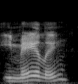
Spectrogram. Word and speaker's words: emailing: support okay good good this word here is emailing so the stress is at the beginning instead of emailing it's emailing emailing emailing there you go okay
